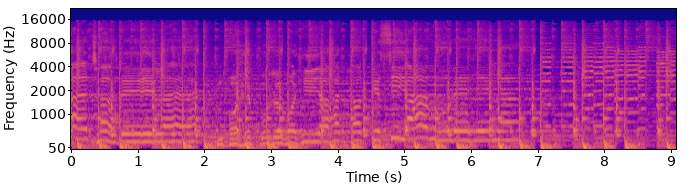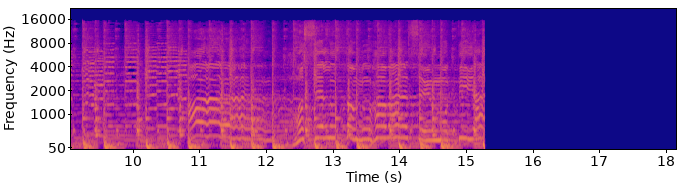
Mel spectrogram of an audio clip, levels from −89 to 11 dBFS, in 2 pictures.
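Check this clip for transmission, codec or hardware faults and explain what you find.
One fault is present. An audio dropout to silence begins at 15.27 s and lasts to the end. The input was likely lost while recording continued writing silence. Sound cuts off abruptly, leaving total silence without room tone.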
